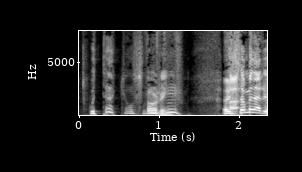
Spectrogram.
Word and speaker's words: Deculus: But the Texans started to cool us. – Deculus.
